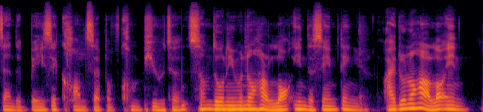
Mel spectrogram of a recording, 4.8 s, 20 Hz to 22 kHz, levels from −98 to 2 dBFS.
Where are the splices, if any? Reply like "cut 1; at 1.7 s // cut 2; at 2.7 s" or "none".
cut 1; at 1.9 s // cut 2; at 3.8 s

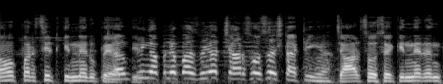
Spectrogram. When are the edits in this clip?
none

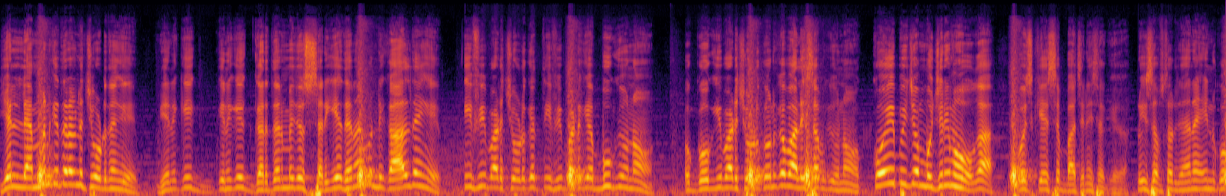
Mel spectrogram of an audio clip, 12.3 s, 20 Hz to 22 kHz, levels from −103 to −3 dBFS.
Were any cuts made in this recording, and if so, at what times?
cut 1; at 4.6 s // cut 2; at 11.3 s

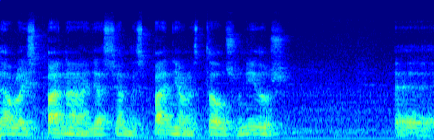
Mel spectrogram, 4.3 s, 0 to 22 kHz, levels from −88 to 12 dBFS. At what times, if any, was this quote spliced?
cut 1; at 2.3 s

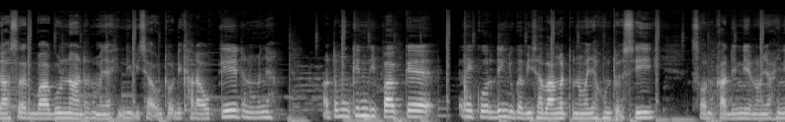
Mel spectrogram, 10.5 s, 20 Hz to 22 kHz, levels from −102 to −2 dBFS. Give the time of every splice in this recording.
none

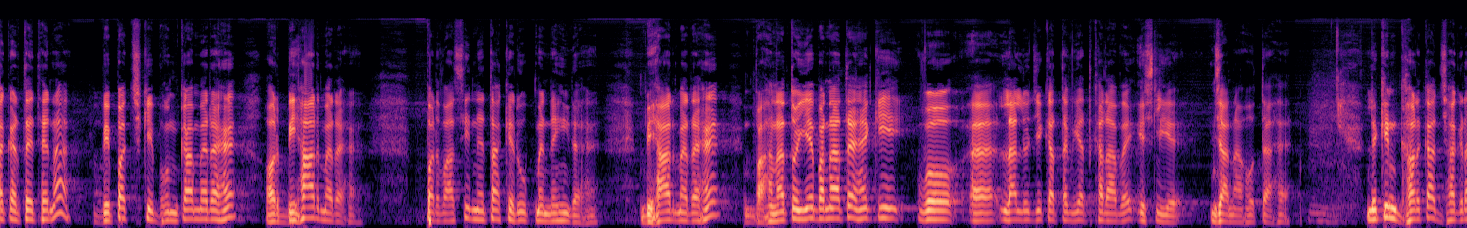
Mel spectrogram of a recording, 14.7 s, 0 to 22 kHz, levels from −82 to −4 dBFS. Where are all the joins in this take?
cut 1; at 1.0 s // cut 2; at 7.4 s

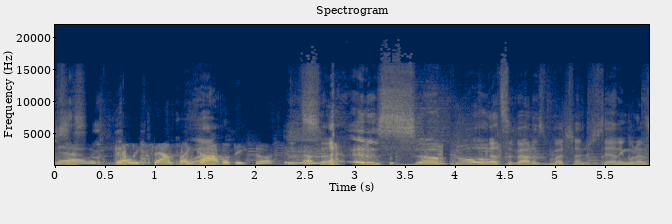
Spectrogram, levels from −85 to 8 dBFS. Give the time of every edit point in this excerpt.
none

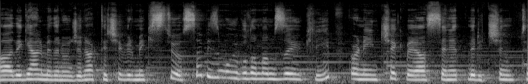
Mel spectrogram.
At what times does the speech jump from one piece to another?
none

